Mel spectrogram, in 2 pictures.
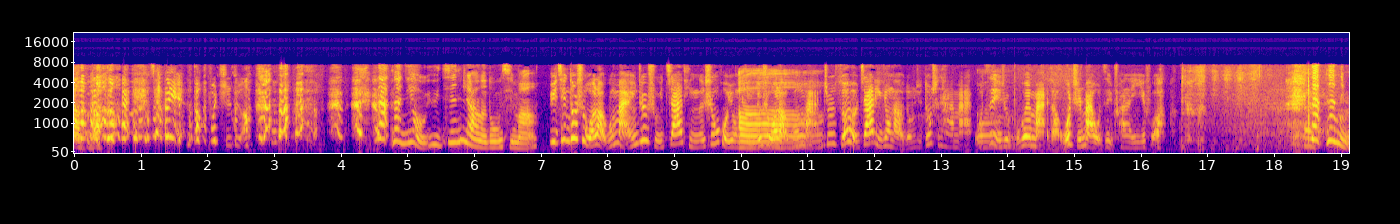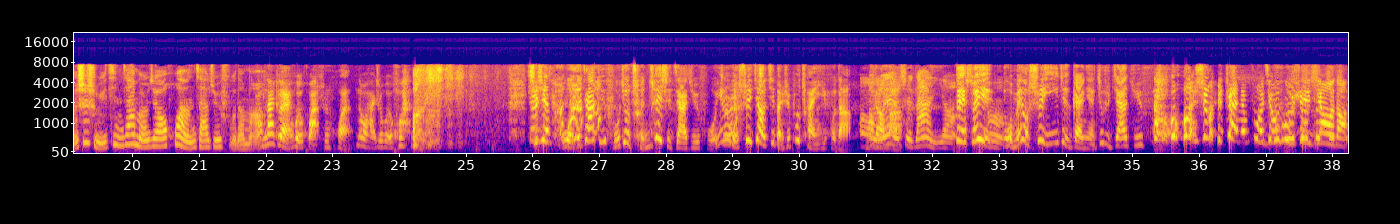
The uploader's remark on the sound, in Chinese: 具体场景是：地下车库，车里。录音笔在中间。的羽绒服一直在沙沙作响。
